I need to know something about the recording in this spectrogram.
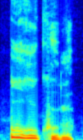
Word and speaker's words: urucum: lourd hookoom du coup alors ça s'écrit sur youtube mais se prononce ou roux coups sûrs qu cocoa haut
